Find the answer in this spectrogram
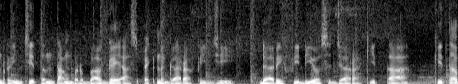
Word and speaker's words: Fiji: ini disebut Fiti levu nama Fiji berasal dari pengucapan Tonga dari kata Fiti orang Tonga yang memiliki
